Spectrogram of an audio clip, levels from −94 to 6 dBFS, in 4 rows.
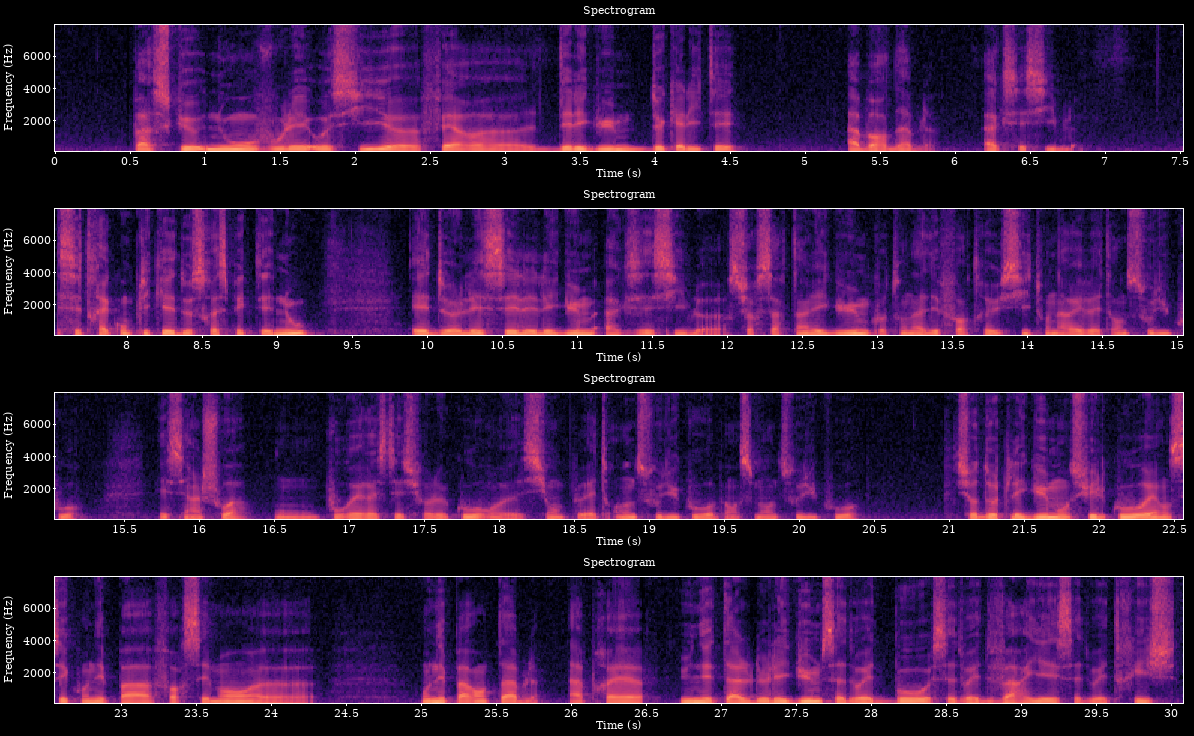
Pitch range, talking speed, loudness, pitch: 85-105 Hz, 210 wpm, -23 LUFS, 95 Hz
